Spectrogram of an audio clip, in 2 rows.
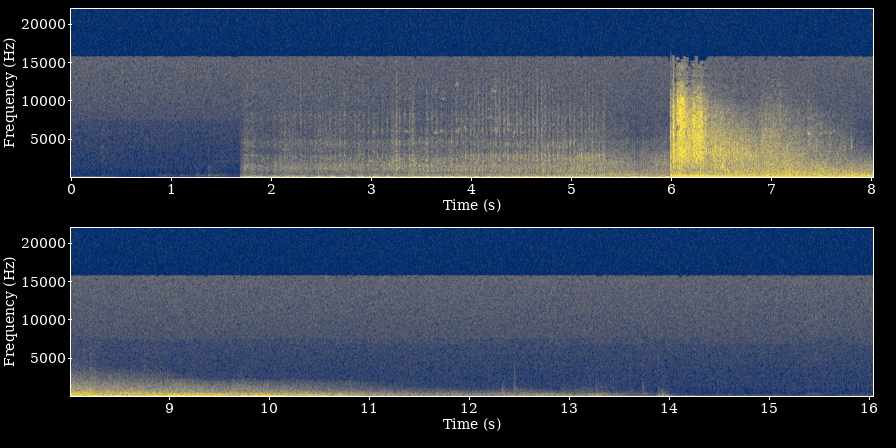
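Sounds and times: low rumble: 0:01.7 - 0:11.4
loud explosion boom: 0:05.4 - 0:11.5.

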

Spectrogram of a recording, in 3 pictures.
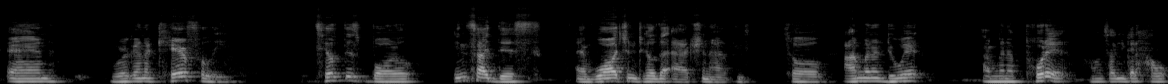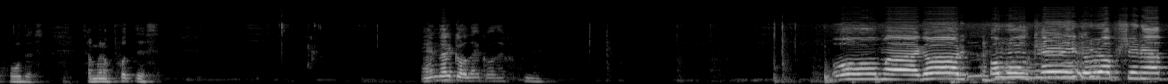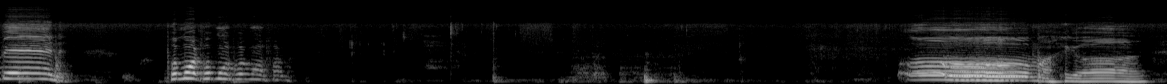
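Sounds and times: liquid sloshing: 0:14.4 - 0:15.5.

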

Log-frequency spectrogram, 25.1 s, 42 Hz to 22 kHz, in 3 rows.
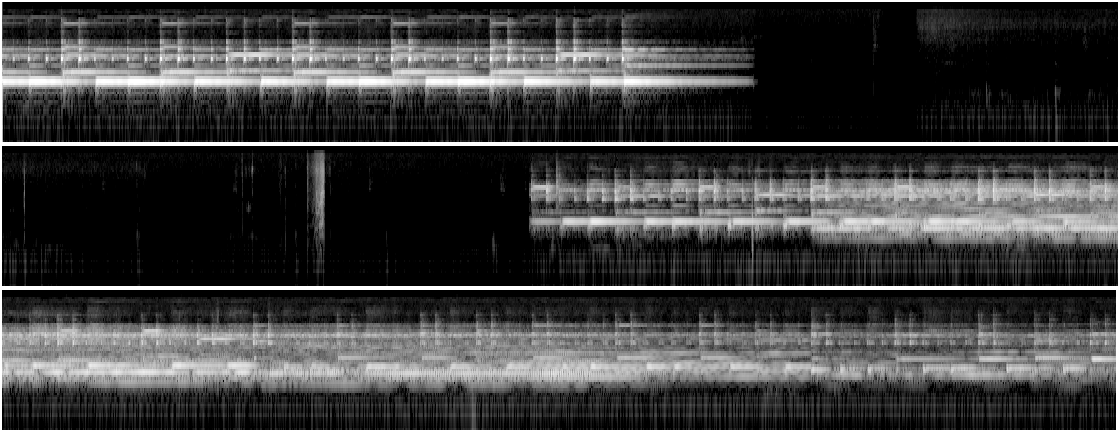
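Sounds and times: tinny electronic chiming melody: 0:00.0 - 0:05.7, 0:12.4 - 0:25.0.

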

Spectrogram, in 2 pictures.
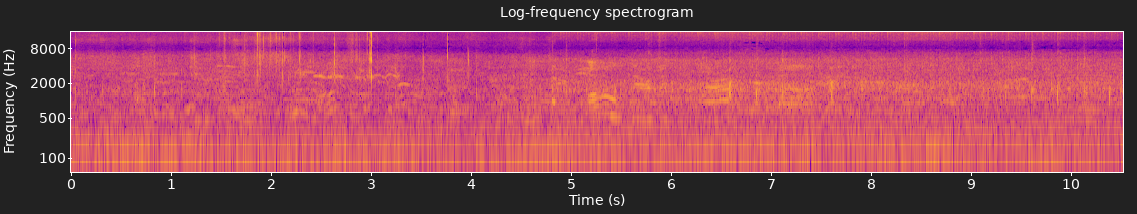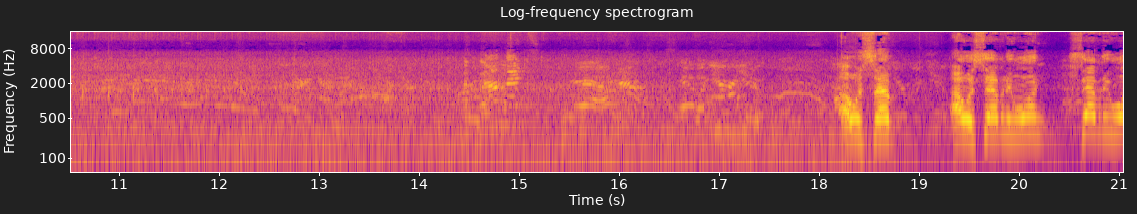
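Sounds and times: pickup truck engine running: 0:00.0 - 0:20.9
people chattering: 0:00.0 - 0:21.0.

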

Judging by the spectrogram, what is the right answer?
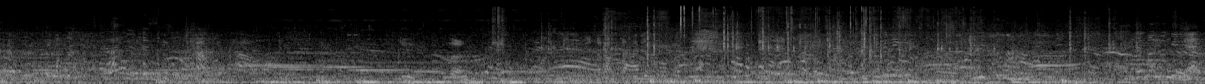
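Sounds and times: crowd babble: 0:00.0 - 0:12.0
girls talking and chattering: 0:00.0 - 0:12.0.

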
